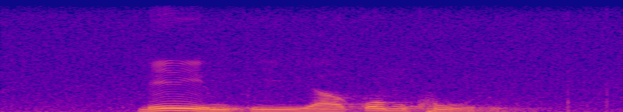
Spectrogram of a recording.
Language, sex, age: Xhosa, male, 20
